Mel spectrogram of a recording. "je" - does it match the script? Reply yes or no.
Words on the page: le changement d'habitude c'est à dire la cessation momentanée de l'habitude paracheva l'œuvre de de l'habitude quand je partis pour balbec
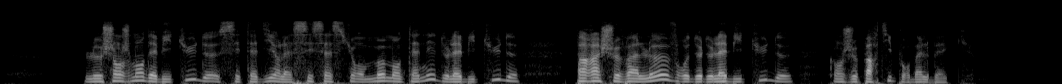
yes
